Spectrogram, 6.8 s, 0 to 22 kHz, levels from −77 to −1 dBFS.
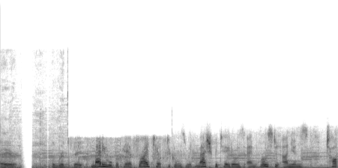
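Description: From 0.41 to 0.75 s the audio stalls: the last sound carries on as a buzz or hiss that fades out, about 110 ms of silence follows, and then the sound resumes exactly where it left off. This is a call audio freeze, likely caused by packets being held up in transit so the jitter buffer ran empty. The receiver stretched the last sound to fill the wait, inserting a gap of about 0.22 s while losing nothing. Two brief smears follow at 0.81 to 0.85 s and 0.93 to 0.97 s. These are short concealed packet losses, where about 20 ms of audio failed to reach the decoder in time each time, and the receiver papered over each hole by continuing the preceding sound before blending back into the real signal. From 1.36 s to the end the sound turns rough and muffled, with no clear recovery. This is a call bitrate drop: the encoder went from 48 to 8 kbps and held the lowest rate for about 2 s, coding more coarsely and cutting the bandwidth from 20 kHz to 4 kHz. 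Between 5.91 and 6.76 s the audio also runs hurried at unchanged pitch, about 110% speed. This is a jitter buffer speed-up, in which the receiver trimmed short pitch-period pieces, roughly a tenth of a second in all, to shed excess buffered delay.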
